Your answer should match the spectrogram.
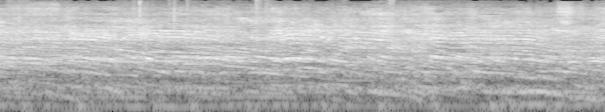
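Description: A crowd cheers as a sound effect, a dense, continuous wash of shouting and excited voices with a child-like brightness, loud and steady throughout.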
